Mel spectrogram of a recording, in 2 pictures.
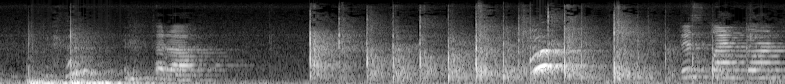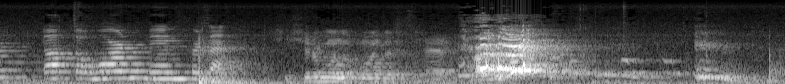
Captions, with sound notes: (claps) This lanthorn doth the horned moon present;-- He should have worn the horns on his head. (laughter)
